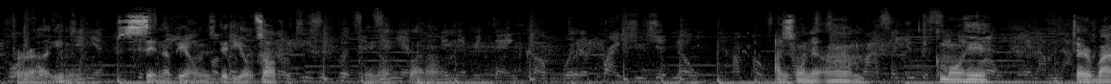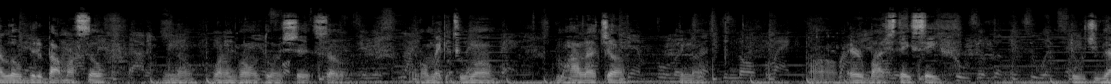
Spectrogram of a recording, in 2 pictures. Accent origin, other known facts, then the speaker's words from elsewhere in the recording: California, United States; moved away; also born or lived in Pennsylvania / Virginia / Alabama / Georgia; being born and raised in Cali, I've been in the East Coast though for a long time.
